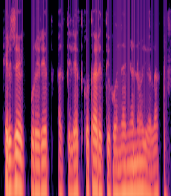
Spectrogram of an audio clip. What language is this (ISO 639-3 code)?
kln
